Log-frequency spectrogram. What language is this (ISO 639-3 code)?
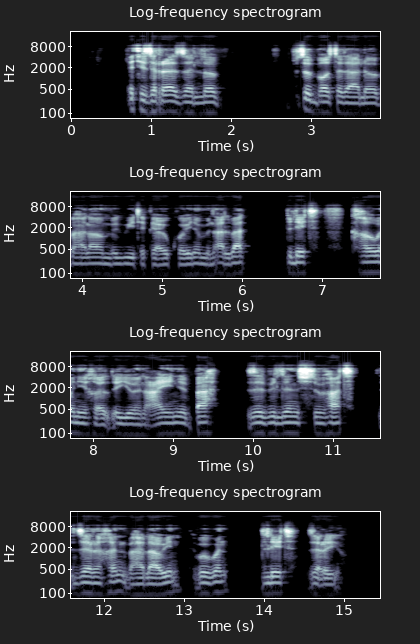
tir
